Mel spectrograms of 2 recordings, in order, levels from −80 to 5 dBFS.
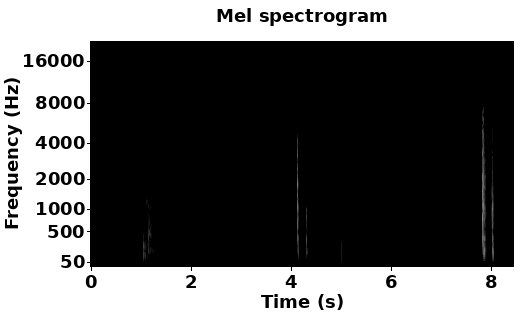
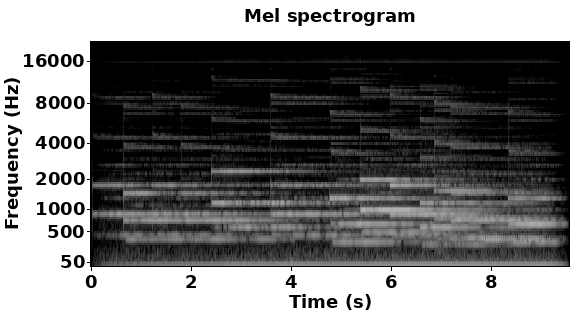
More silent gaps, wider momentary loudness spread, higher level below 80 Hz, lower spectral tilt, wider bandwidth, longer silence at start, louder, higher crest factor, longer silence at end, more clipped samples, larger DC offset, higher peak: first, 1.93-2.09 s, 2.18-2.29 s, 2.58-4.09 s, 4.46-6.07 s, 6.13-6.59 s, 6.85-7.82 s vs none; about the same, 9 LU vs 9 LU; second, under -90 dBFS vs -56 dBFS; second, -1 dB/octave vs -2.5 dB/octave; second, 4.5 kHz vs 17 kHz; first, 1.15 s vs 0 s; second, -46 LUFS vs -27 LUFS; first, 36 dB vs 16 dB; first, 0.4 s vs 0 s; neither; second, under 0.1% vs 1%; second, -20 dBFS vs -12 dBFS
